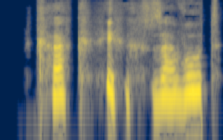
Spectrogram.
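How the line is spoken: Trembling whisper. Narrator (Russian): дрожащим голосом прошептала Виолет

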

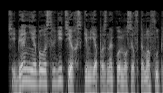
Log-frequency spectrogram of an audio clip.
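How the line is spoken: Plain. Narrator (Russian): сказал Тинат

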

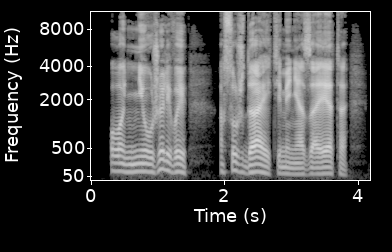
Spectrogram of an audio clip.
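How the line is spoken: Soft, guilty question. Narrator (Russian): мягко и виновато спросил принц

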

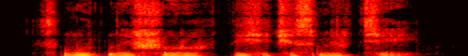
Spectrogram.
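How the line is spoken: Whisper. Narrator (Russian): прошептал в ответ Сухов

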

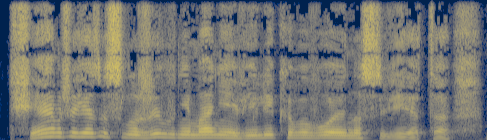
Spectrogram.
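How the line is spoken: Muttering. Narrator (Russian): бормотал Эразм

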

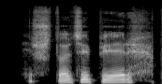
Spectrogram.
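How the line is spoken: Muttered. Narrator (Russian): пробормотал Варгас

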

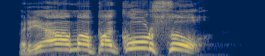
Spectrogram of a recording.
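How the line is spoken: Old man's shout. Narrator (Russian): выкрикнул дед

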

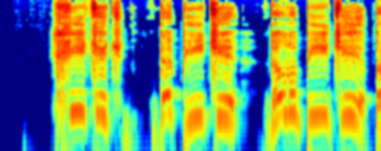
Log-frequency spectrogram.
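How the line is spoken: Joyful shout, group. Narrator (Russian): прокричали радостно синие человечки

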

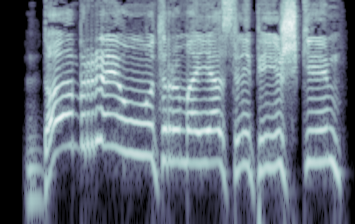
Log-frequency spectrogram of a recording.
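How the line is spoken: Booming. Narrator (Russian): прогремел Ковен

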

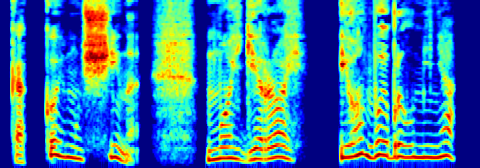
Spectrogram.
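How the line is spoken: Sighing. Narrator (Russian): Латифа вздохнула

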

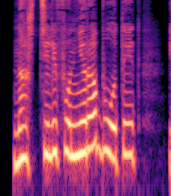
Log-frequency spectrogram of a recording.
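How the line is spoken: Frightened girl exclaiming. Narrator (Russian): испуганно воскликнула девочка

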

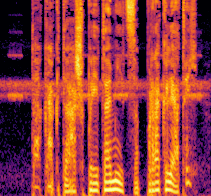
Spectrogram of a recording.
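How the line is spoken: Whisper. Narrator (Russian): прошептала пирожка

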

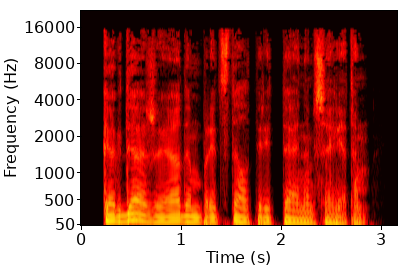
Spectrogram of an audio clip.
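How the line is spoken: Gentle. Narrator (Russian): Я мягко попытался вернуть Дэниела Кайта к нашему делу

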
